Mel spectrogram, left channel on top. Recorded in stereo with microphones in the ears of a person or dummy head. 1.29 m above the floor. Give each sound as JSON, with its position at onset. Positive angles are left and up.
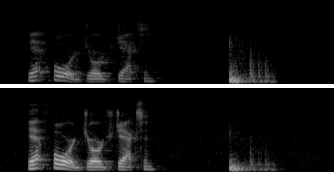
{"t": 0.3, "sound": "a man speaking", "side_deg": -65, "distance_m": 0.5}
{"t": 2.3, "sound": "a cupboard door", "side_deg": 30, "distance_m": 0.6}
